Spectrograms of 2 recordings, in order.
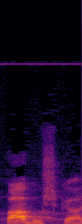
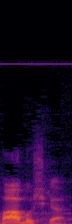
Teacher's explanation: the accent is on the first syllable babushka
